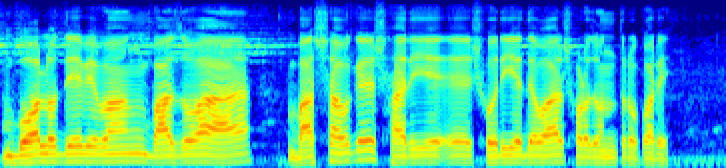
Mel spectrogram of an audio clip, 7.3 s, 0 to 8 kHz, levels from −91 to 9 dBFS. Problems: constant background noise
